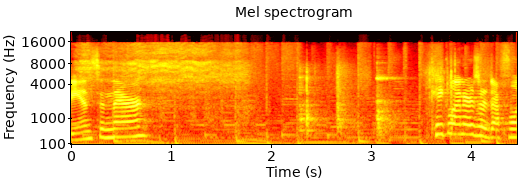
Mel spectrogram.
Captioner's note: bottle spraying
